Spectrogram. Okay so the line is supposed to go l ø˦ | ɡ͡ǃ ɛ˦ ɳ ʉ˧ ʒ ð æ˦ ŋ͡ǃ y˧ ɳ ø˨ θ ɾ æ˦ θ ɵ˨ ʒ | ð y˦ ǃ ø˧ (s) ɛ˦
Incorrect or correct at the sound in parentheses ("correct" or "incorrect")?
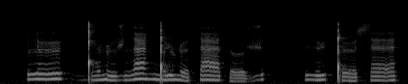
correct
